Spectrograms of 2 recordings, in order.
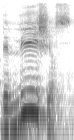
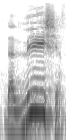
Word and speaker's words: delicious: Now you have delicious, delicious, you can see the li sound there is stressed. The syllable li is stressed.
